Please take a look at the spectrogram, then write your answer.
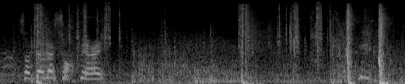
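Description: Gunfire in Battlefield 1 comes in sharp, scattered shots, some close and punchy, others distant, spread irregularly through a noisy battlefield backdrop with someone talking over it.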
